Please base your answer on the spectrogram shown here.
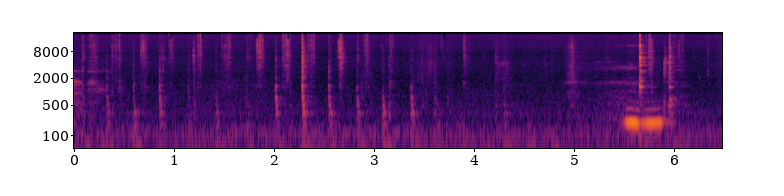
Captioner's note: scratching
